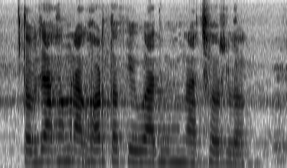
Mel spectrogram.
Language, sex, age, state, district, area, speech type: Maithili, female, 30-45, Bihar, Darbhanga, urban, spontaneous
